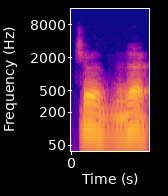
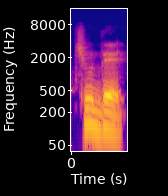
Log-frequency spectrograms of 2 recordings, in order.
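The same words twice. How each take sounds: First: 'The' starts with a slower th sound. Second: 'The' starts with a quick d sound. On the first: The speaker calls it right. "com outro som, você perde um pouco a velocidade" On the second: The speaker calls it wrong. "To the fica muito fácil"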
